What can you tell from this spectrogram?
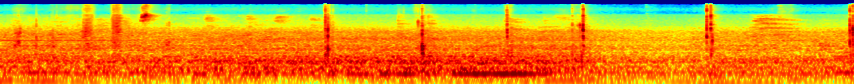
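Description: Butter slime squished and poked by fingers, giving sharp irregular clicks and pops about once a second as air pockets burst, over a steady low hum.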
